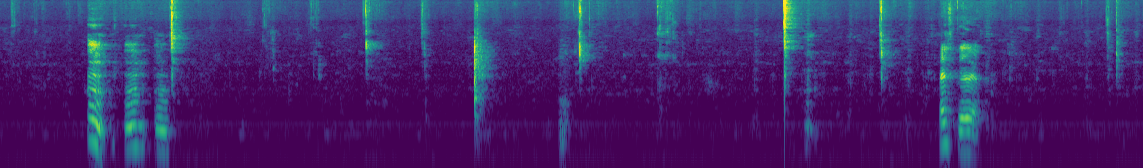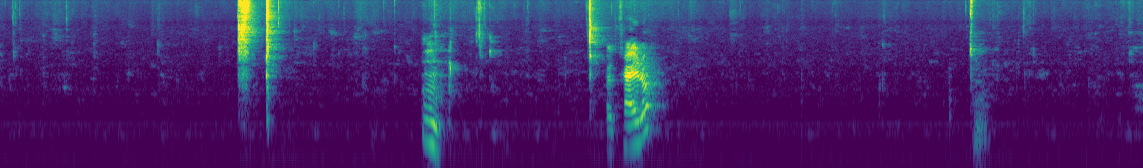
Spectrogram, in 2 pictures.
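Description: A woman chews food with wet, smacking sounds close to a microphone.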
